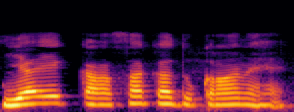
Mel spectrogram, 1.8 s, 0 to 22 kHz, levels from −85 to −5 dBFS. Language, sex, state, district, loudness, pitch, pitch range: Hindi, male, Jharkhand, Deoghar, -16 LUFS, 195 Hz, 185-215 Hz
